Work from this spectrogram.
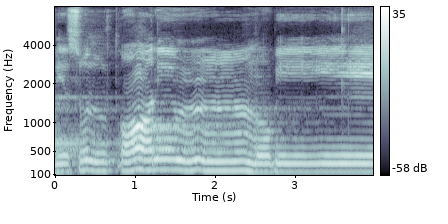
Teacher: تنوین کے بعد میم حروف یومین میں سے تو ادغام ناقص ہوگا اور یہاں پر وقف کریں گے تو مد عارض وقفی ہوگا.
